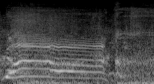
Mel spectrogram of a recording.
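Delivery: loud, high, gleeful shout.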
